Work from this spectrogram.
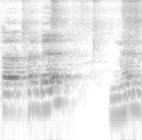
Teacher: यह त वर्ग जो है दंत से प्रयोग किया जाता है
